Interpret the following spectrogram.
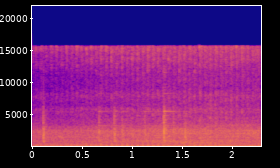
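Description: A small engine running steadily at idle, a low even rumble, with a few faint clicks.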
